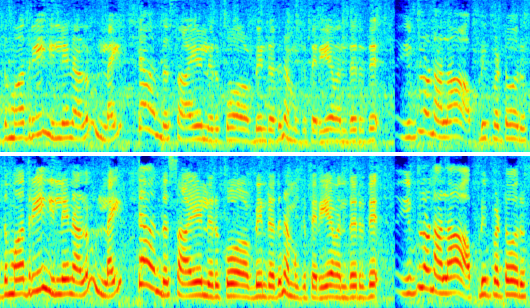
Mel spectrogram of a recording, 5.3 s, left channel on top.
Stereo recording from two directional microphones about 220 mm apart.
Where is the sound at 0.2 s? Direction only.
30° right (ahead or behind).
